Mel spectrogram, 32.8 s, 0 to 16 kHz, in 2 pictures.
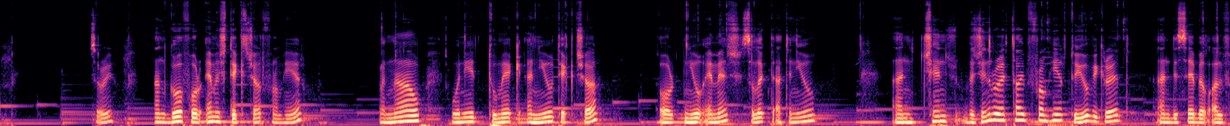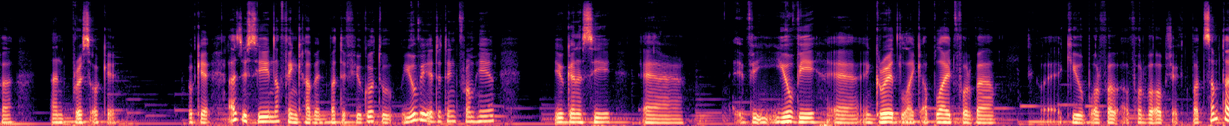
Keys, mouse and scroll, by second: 3.3-15.0 drag, 21.9 click, 23.2-24.0 scroll up 2, 24.0-28.4 scroll down 1.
